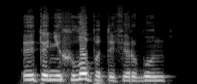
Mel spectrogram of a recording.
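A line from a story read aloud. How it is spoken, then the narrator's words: Stern. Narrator (Russian): строго поправил Лорлен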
